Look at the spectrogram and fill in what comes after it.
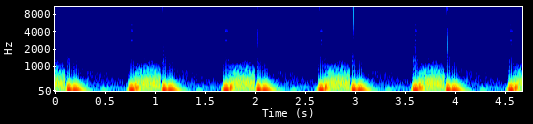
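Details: Pulmonic stenosis at a regular heart rate near 63 a minute: a harsh crescendo-decrescendo mid-systolic murmur, often with a systolic ejection click, possibly with split S2 from delayed P2.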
